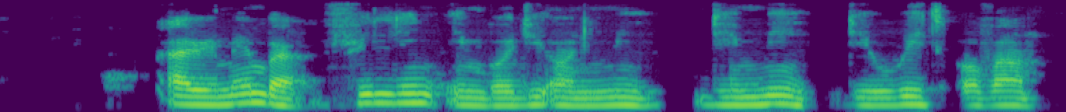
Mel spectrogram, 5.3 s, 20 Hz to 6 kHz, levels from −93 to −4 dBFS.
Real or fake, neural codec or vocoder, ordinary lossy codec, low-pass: real; none; none; 5.4 kHz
